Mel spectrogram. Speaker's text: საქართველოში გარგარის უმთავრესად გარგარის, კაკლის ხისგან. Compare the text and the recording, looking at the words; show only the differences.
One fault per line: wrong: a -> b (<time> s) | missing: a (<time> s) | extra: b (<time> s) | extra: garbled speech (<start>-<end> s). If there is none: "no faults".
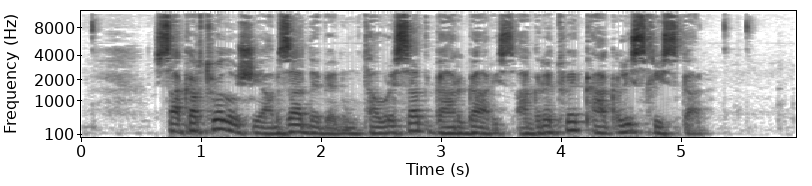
wrong: გარგარის -> ამზადებენ (1.6 s)
extra: აგრეთვე (3.8 s)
